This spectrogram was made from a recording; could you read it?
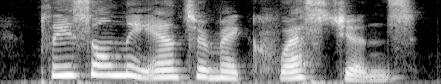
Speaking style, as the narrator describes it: Kirkpatrick rebuked me sharply

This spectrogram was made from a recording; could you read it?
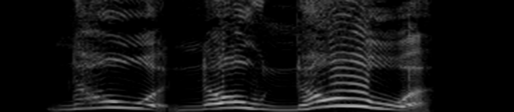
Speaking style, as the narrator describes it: I screamed inside my head

